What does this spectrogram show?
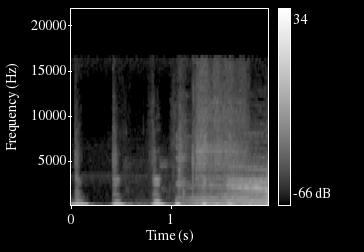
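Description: A cow lets out a long, drawn-out, loud moo, filling the second half after some brief voice-like sounds at the start.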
